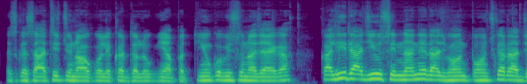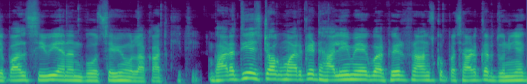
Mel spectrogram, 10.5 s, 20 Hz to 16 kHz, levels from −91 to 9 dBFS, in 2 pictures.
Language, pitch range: Hindi, 130-155 Hz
